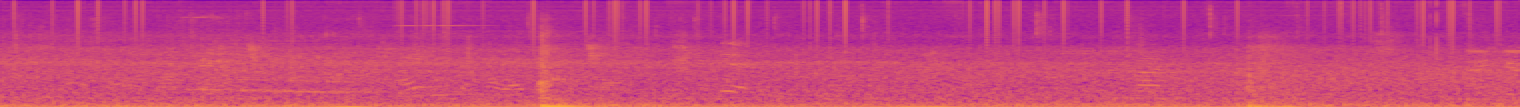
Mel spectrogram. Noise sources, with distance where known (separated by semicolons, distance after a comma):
person or small group talking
